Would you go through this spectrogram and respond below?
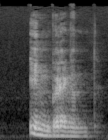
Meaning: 1. to add, to contribute 2. to have a say
- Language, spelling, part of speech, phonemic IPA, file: Dutch, inbrengen, verb, /ˈɪmˌbrɛŋə(n)/, Nl-inbrengen.ogg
